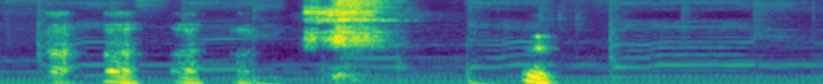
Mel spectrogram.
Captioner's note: laughing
